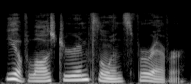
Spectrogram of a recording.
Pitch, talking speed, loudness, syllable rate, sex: 170 Hz, 190 wpm, -17 LUFS, 5.5 syllables/s, female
